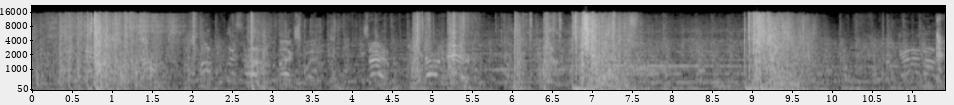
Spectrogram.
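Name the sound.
gunfire in Uncharted 4 video game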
